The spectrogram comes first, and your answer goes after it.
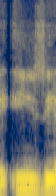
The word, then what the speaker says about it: Eze: I've been saying Eze, some people say Easy, and I'm like, you're saying his name wrong. He even said his name sounded more like Easy when he said it.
